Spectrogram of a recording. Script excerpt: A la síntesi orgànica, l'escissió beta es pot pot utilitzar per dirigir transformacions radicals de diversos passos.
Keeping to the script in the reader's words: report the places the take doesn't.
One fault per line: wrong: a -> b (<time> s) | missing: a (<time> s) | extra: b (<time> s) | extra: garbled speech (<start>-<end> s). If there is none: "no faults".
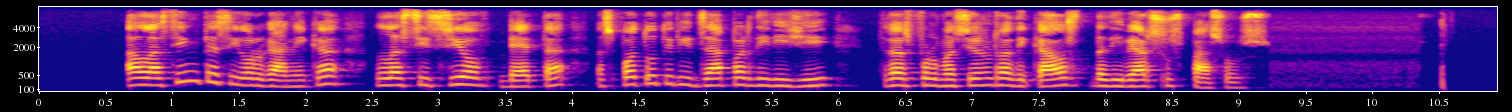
missing: pot (4.6 s)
